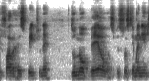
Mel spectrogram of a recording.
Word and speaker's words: Nobel: a respeito, né, do Nobel. As pessoas têm mania de chamar de Nobel. É errado, o prêmio não é Nobel, o prêmio é Nobel. E novel, né, que no caso também é uma oxítona.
